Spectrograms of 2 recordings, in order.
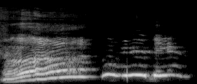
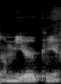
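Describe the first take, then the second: First: High, loud, hammed-up sobbing; a falsetto sob as the news sinks in; mock crying. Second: Said in the usual way. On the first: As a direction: break down crying over being European. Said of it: "I'm still in shock". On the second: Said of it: "just repeating those words".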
